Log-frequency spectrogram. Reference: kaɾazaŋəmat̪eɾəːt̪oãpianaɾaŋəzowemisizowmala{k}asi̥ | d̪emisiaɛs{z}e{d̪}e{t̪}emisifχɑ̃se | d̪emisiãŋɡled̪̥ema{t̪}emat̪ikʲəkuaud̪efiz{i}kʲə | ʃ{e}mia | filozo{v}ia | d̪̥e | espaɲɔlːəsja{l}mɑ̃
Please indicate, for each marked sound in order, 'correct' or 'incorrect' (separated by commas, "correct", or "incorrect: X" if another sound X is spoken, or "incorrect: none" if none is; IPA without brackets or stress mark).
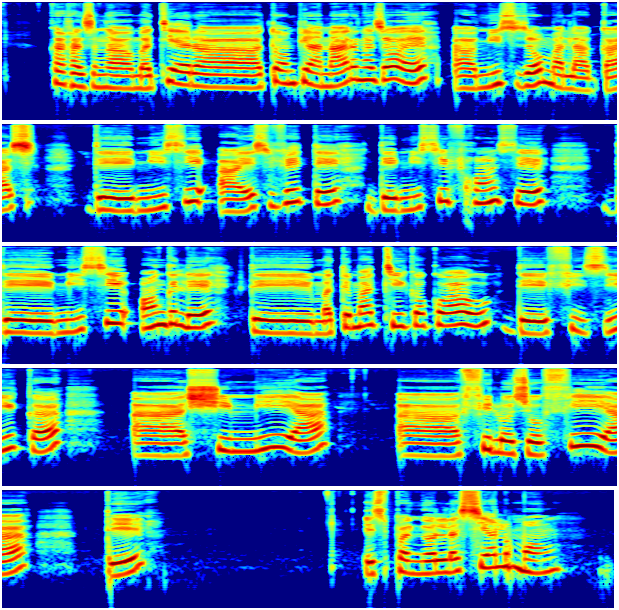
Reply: incorrect: ɡ, incorrect: v, incorrect: t̪, incorrect: d̪, correct, correct, incorrect: i, incorrect: f, correct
